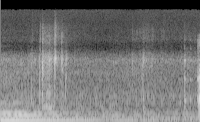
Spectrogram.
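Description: Faint scattered clicks and crinkles of gloved hands working moist compost in an aluminium foil pan, over a steady low hum.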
